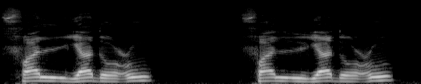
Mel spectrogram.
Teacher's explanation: لام کے اوپر توسط ہوگا، دال کے اوپر کلکلہ ہوگا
